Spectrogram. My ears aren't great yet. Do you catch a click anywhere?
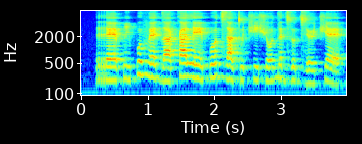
no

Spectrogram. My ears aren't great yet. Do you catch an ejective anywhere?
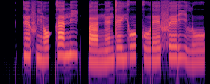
no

